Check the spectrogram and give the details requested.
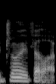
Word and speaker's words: Joy Villa: See, I keep wanting to say via. That's why it's going to come out wrong. Um because I had a two a two continent in my um family. So, I always pronounce it that way, which is um Spanish thing. So, but I think it's it's a joy villa, right?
